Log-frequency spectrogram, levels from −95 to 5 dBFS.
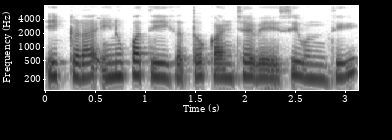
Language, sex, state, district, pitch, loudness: Telugu, female, Telangana, Komaram Bheem, 220 Hz, -19 LUFS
